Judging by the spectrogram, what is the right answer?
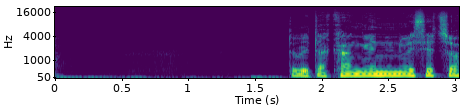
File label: "cangen", Welsh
